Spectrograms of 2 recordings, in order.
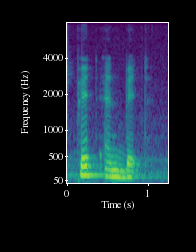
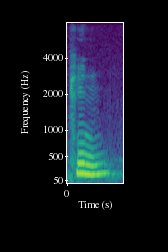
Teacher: the vowel in pit and bit is an oral e vowel and the vowel in pin is a nasal e vowel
